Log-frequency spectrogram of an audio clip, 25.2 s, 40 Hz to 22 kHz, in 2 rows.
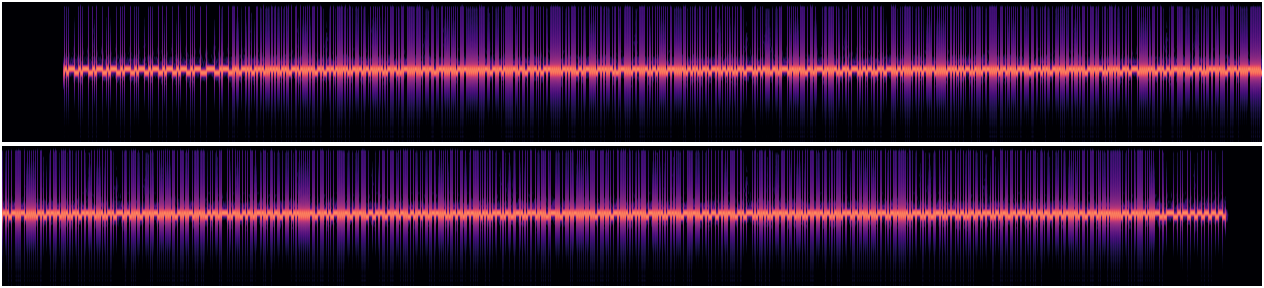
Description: NAVTEX (SITOR-B), 100 baud, 170 Hz shift, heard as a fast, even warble, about 1000 Hz centre. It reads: 8094 7874 5313 4171 9405 2467 0897 2656 2297 6482 8367 5033 2094 5671 4492 1892 2030 2951 0174 9119 1558 1825 6630 9804 9693 2812 2326 1825 7521 1170 3497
